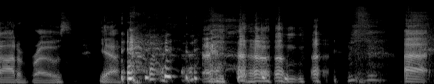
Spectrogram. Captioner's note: laughing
